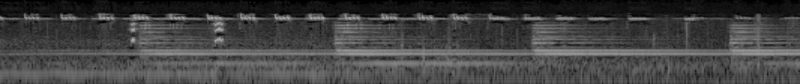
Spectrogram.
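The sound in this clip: A church bell tolls the hour in slow, spaced strikes, its ringing tones set against loud, constant chirping crickets.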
